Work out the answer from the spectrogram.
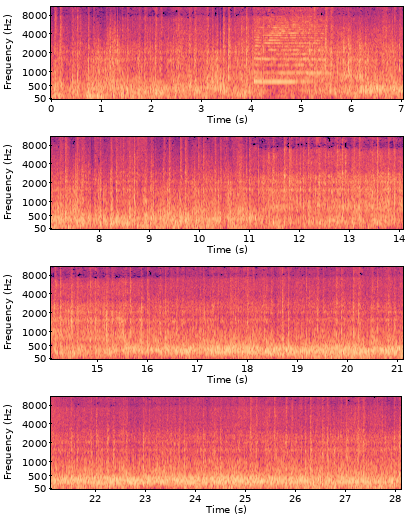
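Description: Passenger train running at speed, heard from an open door: a steady rumble of wheels on rail with clickety-clack and rushing air, and one steady blast of the locomotive horn about four seconds in, lasting over a second. The rumble grows louder in the second half.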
